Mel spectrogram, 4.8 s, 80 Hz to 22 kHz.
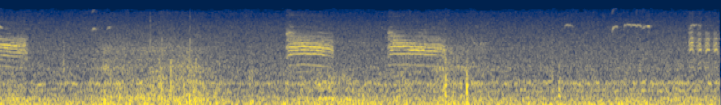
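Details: Marsh or willow tit singing loudly near a feeder on 31 January 2022: a few clear, nasal, evenly spaced notes with a rich ringing tone, some faint high squeaks, a steady low hum and rustling background.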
